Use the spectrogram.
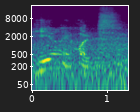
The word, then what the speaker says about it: Hierholz: Tu prononces le H de Hirholz? Bien sûr, on dit Hier et Holz.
